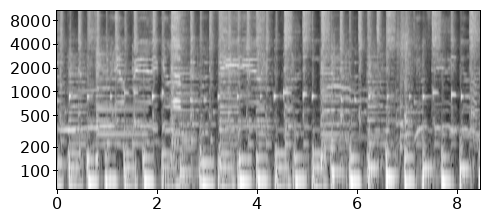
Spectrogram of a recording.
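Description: Live string band playing with acoustic guitar, mandolin, banjo, upright bass and drum kit over a steady, driving beat.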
